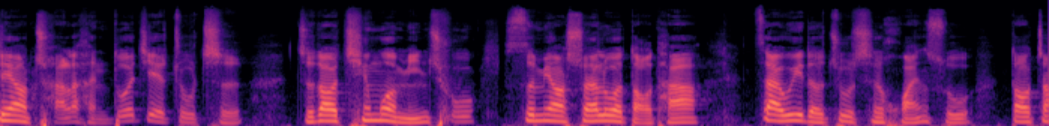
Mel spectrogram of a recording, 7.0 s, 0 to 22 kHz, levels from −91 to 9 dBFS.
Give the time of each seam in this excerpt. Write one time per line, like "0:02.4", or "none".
none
